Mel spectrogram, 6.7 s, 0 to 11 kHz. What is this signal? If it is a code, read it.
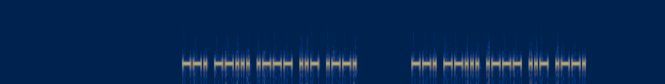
Morse code, heard as a keyed tone, about 47 wpm, 700 Hz. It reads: G7JUP G7JUP
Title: DXCC-100 Call Signs - 5 Characters - Repeated 2x - 45wpm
